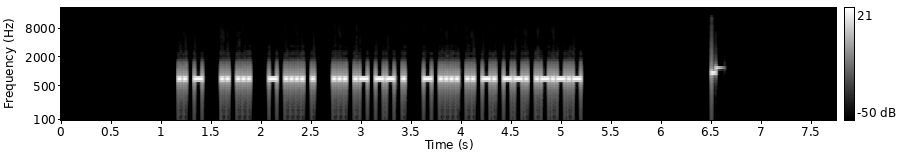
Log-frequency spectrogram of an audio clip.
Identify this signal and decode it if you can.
Morse code, heard as a keyed tone, about 44 wpm, 700 Hz. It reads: IT IS THE SAME THING.
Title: Sentences from Top 200 Words 45wpm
